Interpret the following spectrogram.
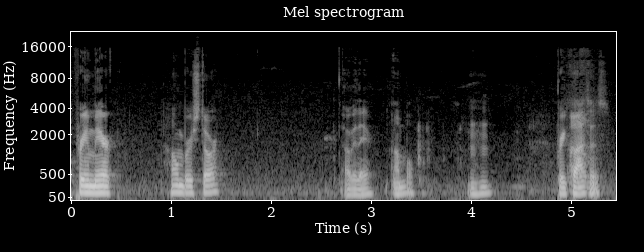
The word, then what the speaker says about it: Humble: homebrew store over there humble mm-hmm free classes humble humble humble you can't pronounce the age don't pronounce the H and don't do a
